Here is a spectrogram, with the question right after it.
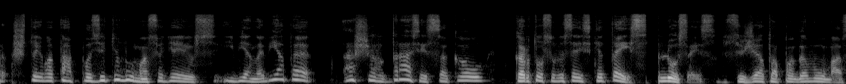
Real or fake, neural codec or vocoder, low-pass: fake; codec, 44.1 kHz, 2.6 kbps, SNAC; 10.8 kHz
